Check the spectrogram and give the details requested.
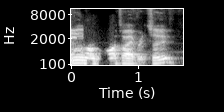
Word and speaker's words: Wollongong: Wollongong. That's the best way to pronounce it.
